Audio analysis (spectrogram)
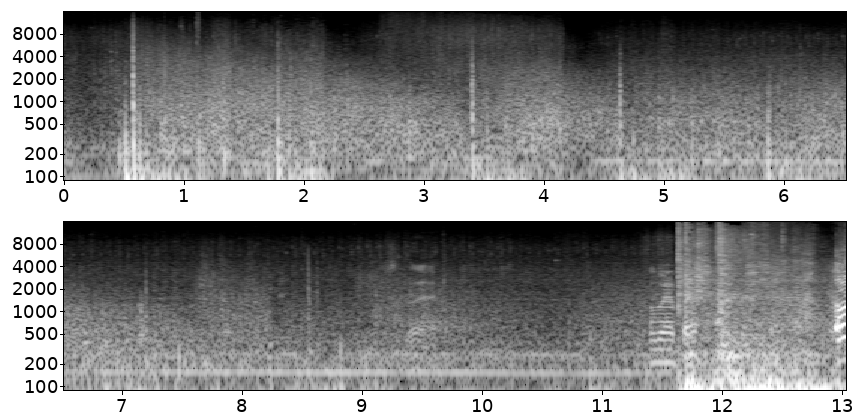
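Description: An incoming missile in the video game War Thunder, heard as a rising whoosh and roar amid aircraft drone and distant gunfire, ending in a loud blast; a player talks over it.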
